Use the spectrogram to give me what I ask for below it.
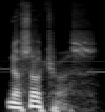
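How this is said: It is said with a Spanish accent.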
